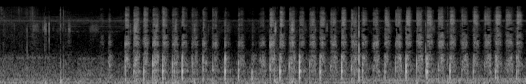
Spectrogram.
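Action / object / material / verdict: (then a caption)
scrape / paper coloring book page rubbed with a crayon / paper / none. A hand rubs and scratches an orange oil pastel or crayon across an open paper coloring book page lying flat on a wooden picnic table, coloring a tractor picture. After a quiet, faintly hissing first second, a rapid, steady run of dry, bright scratching strokes begins. The rasps continue back and forth through the rest of the clip.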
